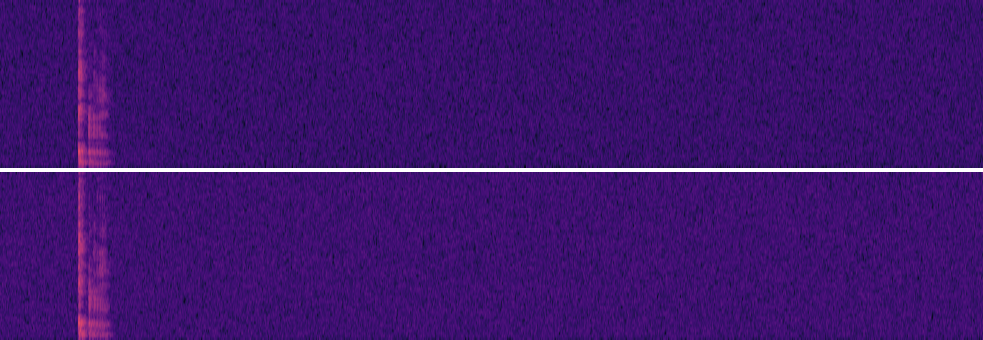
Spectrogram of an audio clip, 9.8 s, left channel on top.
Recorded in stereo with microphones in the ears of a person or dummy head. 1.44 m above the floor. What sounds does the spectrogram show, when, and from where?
0.8 s a dropped coin: 15° left (ahead or behind), 1.8 m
